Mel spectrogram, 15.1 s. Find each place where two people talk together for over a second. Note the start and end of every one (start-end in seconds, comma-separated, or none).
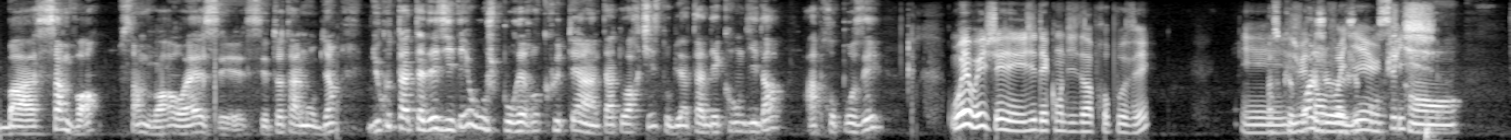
12.6-14.4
